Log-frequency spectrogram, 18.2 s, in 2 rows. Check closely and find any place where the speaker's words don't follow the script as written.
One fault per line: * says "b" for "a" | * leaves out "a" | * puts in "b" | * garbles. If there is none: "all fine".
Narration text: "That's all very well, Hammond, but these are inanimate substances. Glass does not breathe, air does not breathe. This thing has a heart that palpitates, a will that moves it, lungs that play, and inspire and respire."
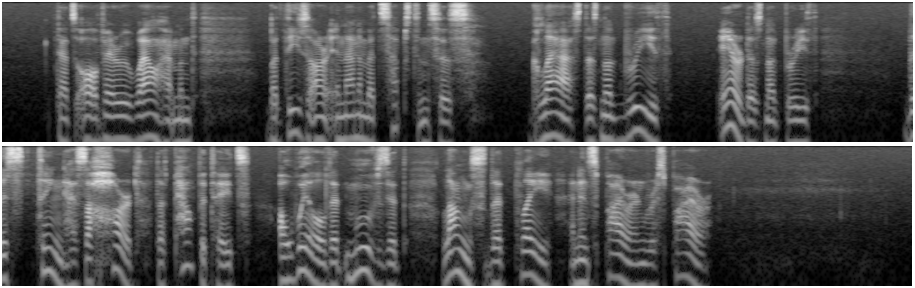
all fine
